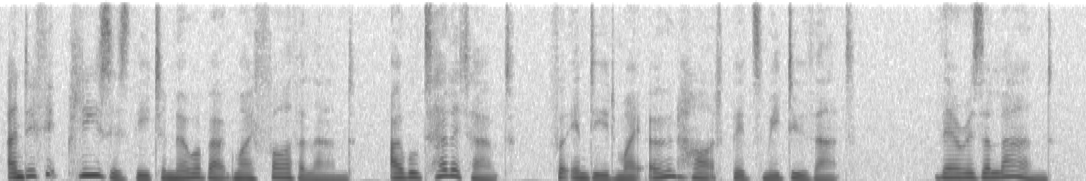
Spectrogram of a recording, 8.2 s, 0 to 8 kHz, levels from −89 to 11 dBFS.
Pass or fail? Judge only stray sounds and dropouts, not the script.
pass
